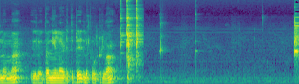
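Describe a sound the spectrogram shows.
Steel bowls clink together as food is tipped from one into the other.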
